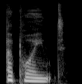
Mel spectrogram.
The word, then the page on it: CHOICE: British English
